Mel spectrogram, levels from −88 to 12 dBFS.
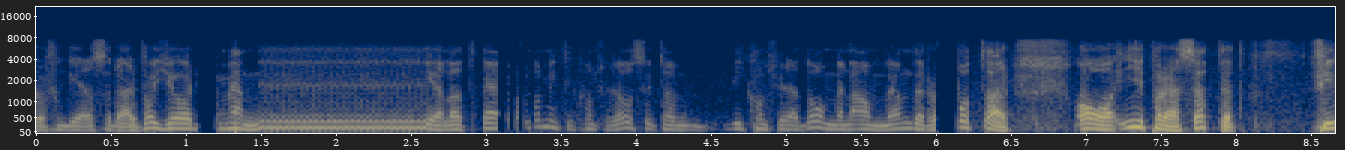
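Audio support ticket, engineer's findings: AMR wideband (HD Voice) codec, whole clip. Rough, raspy speech consistent with AMR-WB at 8.85 kbit/s, a low rate. Spectrogram shows smeared harmonics below 6.4 kHz and a flat, noise-filled band from 6.4 to 7 kHz. Nothing above 8 kHz, as expected after call microphone processing.

Lost AMR speech frames, 1.08 to 1.33 s. About 120 ms concealed, which fits six 20 ms frames failing checksum. Decoder repeats the last pitch and vocal tract state with falling gain, so the sound drops to near silence within two frames. Waveform shows a decaying tail, with a weak, rough onset on recovery.

Lost AMR speech frames, 3.08 to 3.35 s. About 160 ms lost, scattered across 240 ms, with the longest run 60 ms. This is heard as repeated brief dips and warbles rather than one fade. Spectrogram shows a blurred, stuttering texture with short gaps punched through the harmonics.

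Lost AMR speech frames, 6.00 to 6.14 s. About 140 ms concealed in one run, likely radio bit errors. The sound drops to near silence before speech returns thin and rough. Waveform shows a smooth amplitude decay followed by a ragged restart.

System hang loop, 1.52 to 2.60 s. A 40 ms segment repeats exactly, about 27 times, giving a steady 25 Hz buzz-like stutter. Around a second of real audio is lost. Driver or OS stalled while the ring buffer kept cycling. Spectrogram shows identical vertical stripes at 40 ms spacing.

Automatic gain rising, 2.96 to 7.81 s. AGC raises gain by about 10 dB over several seconds after the input drops by about 11 dB around 3.0 s, where the talker moves back. Speech and room noise swell together. Waveform envelope and noise floor climb in step.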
